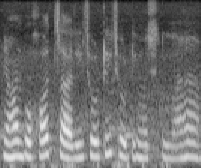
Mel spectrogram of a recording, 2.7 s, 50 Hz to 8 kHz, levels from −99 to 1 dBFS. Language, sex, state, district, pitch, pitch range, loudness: Hindi, male, Punjab, Fazilka, 250 Hz, 240-265 Hz, -16 LUFS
